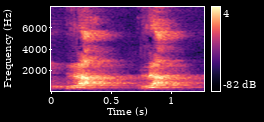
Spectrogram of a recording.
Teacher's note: हम जब र कहते हैं तो हमारी जीवा कंपन करती है। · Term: प्रकंपित व्यंजन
